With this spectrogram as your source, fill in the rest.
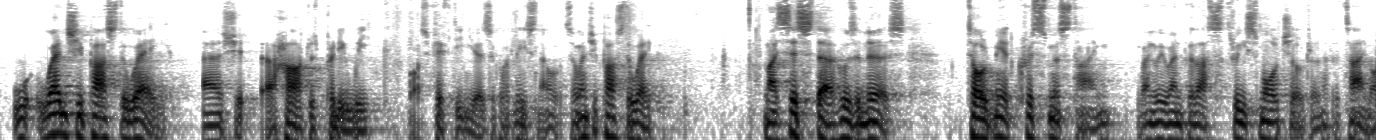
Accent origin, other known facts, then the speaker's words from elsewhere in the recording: Farnborough, South East England, United Kingdom; born there; So I was born in Farnborough.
